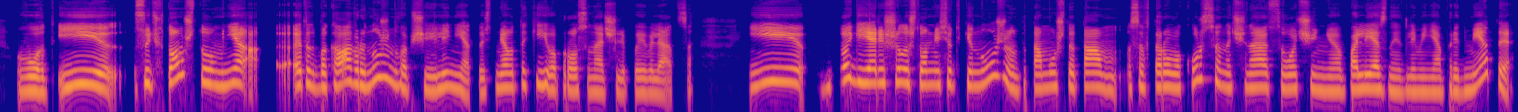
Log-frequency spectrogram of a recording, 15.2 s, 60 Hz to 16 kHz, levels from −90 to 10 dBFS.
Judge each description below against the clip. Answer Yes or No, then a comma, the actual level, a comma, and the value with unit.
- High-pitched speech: Yes, high, 210 Hz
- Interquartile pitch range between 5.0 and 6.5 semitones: Yes, average, 5.3 semitones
